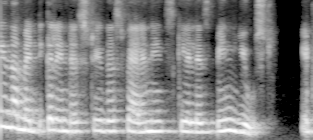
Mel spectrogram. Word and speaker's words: Fahrenheit: Fahrenheit is also correct pronunciation. In order to learn the spelling, you need to have the H sound in between these spelling. Fahrenheit. Okay.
